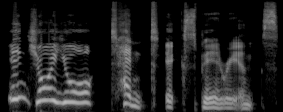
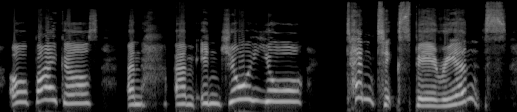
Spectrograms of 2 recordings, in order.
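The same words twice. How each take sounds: First: High, slow 'Enjoy your tent'; odd phrasing. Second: High, loud, very slow 'tent experience'; odd cheery goodbye. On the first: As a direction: draw out 'tent experience' awkwardly. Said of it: "it came out as". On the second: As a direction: sing it out oddly to the girls. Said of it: "looked at me like I was mad". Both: Retold or imitated.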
